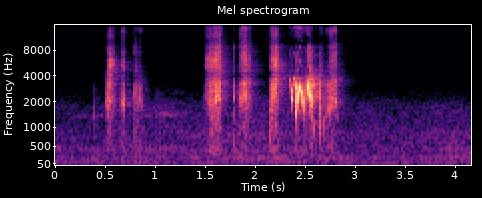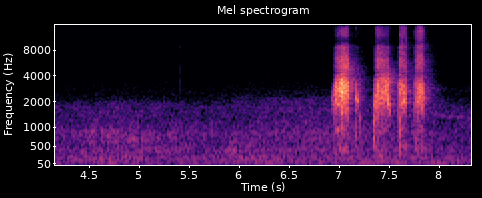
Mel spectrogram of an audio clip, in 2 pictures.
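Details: Bird making angry noises: harsh, broadband squawking bursts in three quick clusters around the first three seconds, then a quiet pause and another rapid cluster of scratchy notes near the end.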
